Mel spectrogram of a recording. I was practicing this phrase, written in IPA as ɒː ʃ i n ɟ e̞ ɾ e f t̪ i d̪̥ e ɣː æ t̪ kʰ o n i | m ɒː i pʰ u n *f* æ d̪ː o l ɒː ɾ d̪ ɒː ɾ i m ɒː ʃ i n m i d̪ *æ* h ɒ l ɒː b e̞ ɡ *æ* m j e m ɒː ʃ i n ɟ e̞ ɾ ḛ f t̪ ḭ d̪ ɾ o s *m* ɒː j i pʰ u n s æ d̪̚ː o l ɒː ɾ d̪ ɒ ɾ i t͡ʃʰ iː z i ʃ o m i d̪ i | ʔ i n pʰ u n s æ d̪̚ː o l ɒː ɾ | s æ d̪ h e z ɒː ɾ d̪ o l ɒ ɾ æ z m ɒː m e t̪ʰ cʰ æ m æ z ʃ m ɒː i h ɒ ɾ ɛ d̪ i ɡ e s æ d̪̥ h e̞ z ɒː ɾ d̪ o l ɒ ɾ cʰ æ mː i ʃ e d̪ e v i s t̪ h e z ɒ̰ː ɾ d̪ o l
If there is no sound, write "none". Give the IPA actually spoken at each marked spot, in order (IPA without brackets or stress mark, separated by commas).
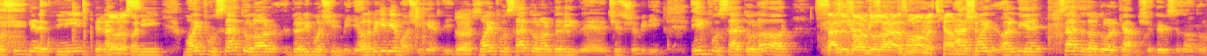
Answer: s, i, i, m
